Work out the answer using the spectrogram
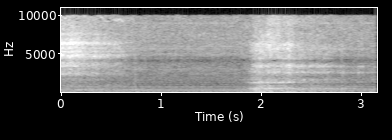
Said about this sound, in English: Take a breath in.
